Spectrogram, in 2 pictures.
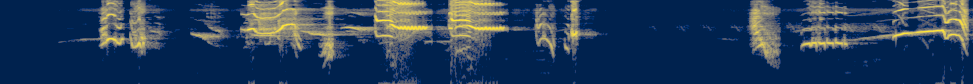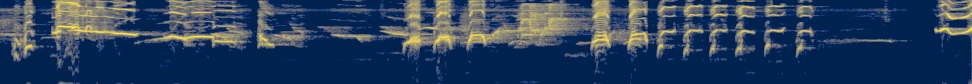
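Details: Nonstop loud 'narung' singing from an oriental magpie-robin, meant to prompt a silent bird to sing. Sharp whistles, harsh buzzy bursts and rising slurs alternate, with a pause before a quick series of repeated high chips.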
